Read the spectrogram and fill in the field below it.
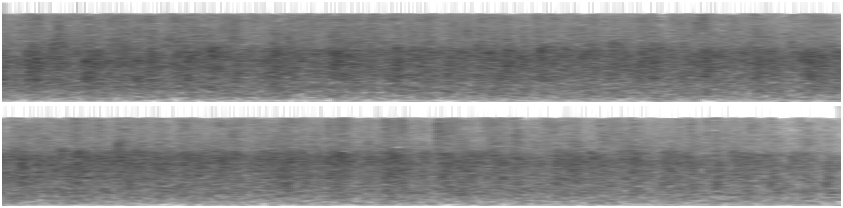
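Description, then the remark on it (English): Sustained audience applause for the guests fills the space, a dense, steady patter of many hands clapping at once, loud and even throughout before easing slightly at the end. “Ladies and gentlemen, would you please give our guests a warm applause?”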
